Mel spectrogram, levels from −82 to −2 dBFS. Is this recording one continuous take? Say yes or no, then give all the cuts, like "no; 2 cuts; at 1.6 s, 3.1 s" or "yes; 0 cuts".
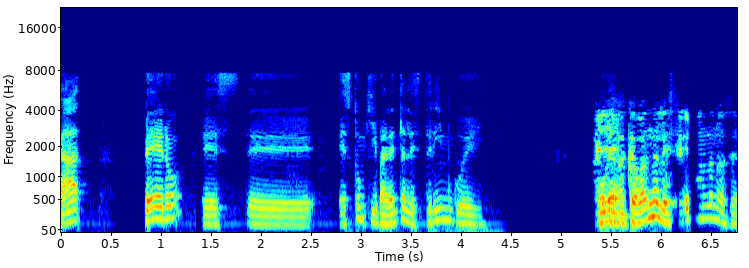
no; 3 cuts; at 1.3 s, 3.0 s, 5.6 s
